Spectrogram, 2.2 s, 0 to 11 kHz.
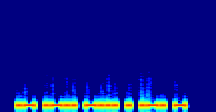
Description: Morse code, heard as a keyed tone, about 36 wpm, 700 Hz. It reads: ALBERT
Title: USA Common Names - 35wpm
